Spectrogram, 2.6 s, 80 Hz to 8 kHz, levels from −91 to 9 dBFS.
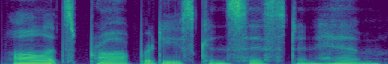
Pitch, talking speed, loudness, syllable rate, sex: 150 Hz, 140 wpm, -20 LUFS, 3.7 syllables/s, female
